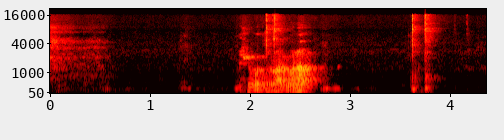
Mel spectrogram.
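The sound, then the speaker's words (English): Computer mouse clicks as the share-screen button is pressed: a few brief, sharp clicks separated by near silence, with soft breathy noise between them. “So let me just click on share screen.”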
